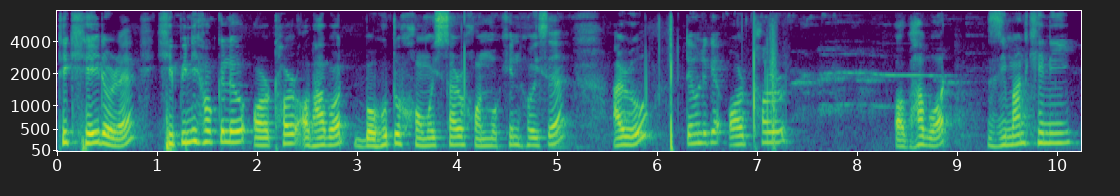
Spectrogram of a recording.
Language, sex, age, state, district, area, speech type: Assamese, male, 18-30, Assam, Lakhimpur, rural, spontaneous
